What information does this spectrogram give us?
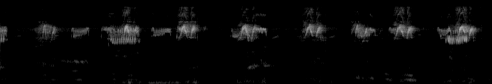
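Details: Black francolin chicks kept for sale give high, thin peeping chirps in short bursts, about a dozen over five seconds, some doubled, at an uneven pace, with near silence between calls.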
